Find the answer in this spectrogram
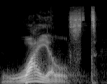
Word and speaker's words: whilst: That's whilst. We spell it WHILST.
